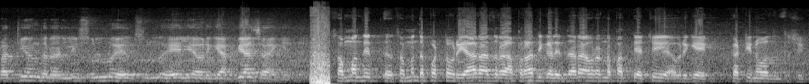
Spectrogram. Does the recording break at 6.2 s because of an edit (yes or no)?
no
